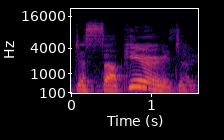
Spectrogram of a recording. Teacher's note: And the past tense disappeared, also 3 syllables. We add the d, but we don't add another syllable.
